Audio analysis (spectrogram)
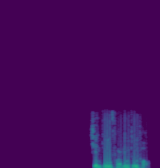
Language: Chinese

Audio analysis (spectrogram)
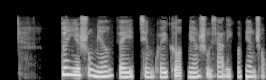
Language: Chinese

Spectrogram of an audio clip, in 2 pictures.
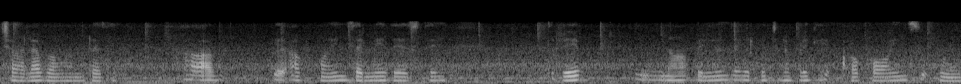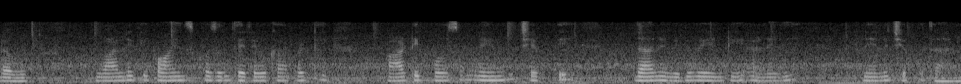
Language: Telugu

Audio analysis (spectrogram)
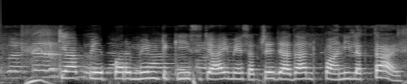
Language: Hindi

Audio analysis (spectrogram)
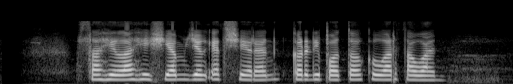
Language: Sundanese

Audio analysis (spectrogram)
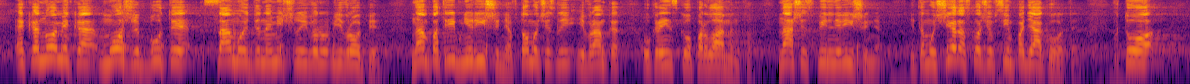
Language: Ukrainian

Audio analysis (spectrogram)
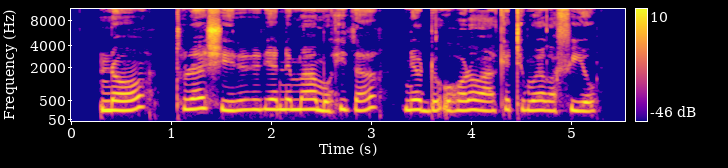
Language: Kikuyu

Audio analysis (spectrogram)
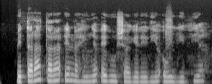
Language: Kikuyu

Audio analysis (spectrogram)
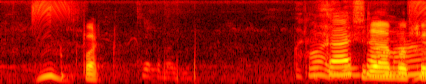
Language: Bhojpuri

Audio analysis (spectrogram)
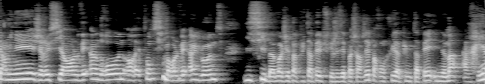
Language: French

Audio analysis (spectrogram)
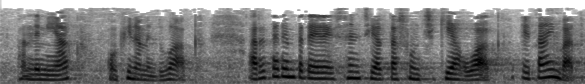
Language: Basque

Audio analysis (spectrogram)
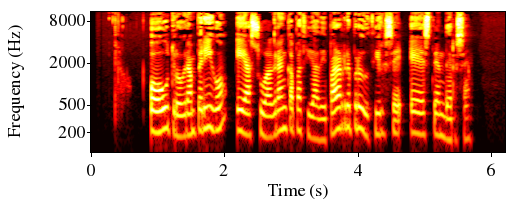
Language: Galician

